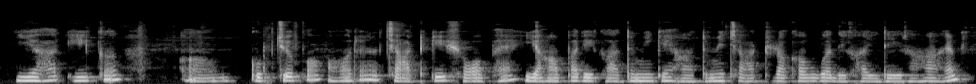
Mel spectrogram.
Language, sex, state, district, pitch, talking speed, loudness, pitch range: Hindi, female, Jharkhand, Sahebganj, 160 Hz, 135 wpm, -19 LUFS, 150-175 Hz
